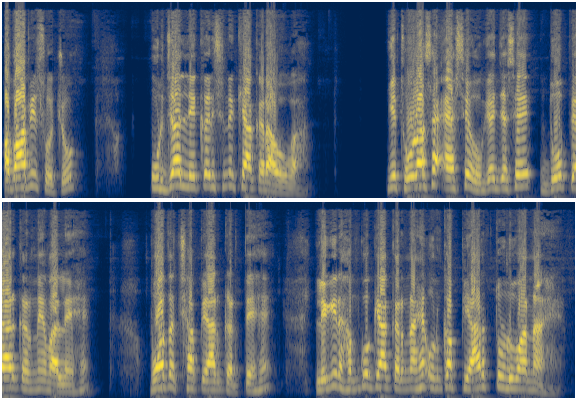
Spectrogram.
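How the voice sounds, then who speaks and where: A man's voice: high-pitched, moderate pace. A male teacher giving a classroom lecture, telling stories and making sound effects to explain a point. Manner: animated storytelling with sound effects.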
